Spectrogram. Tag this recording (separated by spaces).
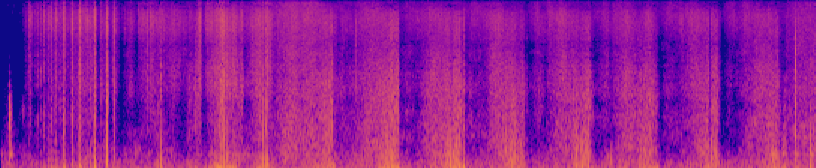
foot footstep frost ice running snow step winter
